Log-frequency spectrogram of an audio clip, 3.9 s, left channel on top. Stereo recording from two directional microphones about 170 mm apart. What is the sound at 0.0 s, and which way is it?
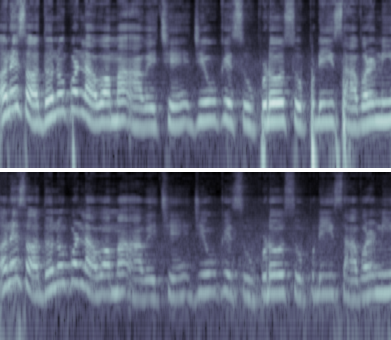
A woman's voice, 40° left (ahead or behind).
